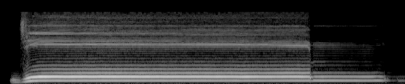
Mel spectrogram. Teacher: জিহ্বার মধ্যখান, তার বরাবর উপরে তালুর সাথে লাগাবো, লাগিয়ে আমরা তিন আলিফ টেনে আমরা উচ্চারণ করব।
